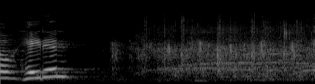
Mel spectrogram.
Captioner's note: audience applauding; audience cheering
